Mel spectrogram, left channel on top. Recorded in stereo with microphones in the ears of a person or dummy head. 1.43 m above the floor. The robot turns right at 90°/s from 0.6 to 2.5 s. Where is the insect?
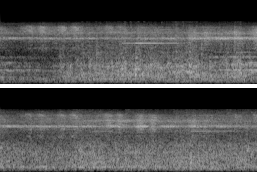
130° right, 3.5 m; by 2.6 s 40° left, 3.5 m.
